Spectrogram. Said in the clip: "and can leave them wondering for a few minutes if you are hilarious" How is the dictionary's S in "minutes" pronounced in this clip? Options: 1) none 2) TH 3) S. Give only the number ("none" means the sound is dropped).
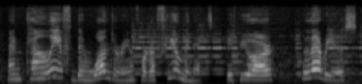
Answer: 3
